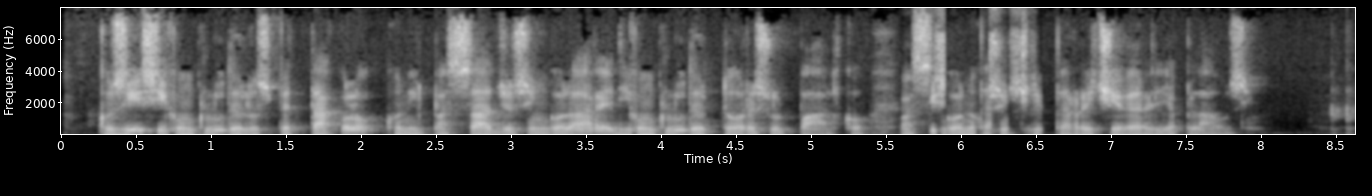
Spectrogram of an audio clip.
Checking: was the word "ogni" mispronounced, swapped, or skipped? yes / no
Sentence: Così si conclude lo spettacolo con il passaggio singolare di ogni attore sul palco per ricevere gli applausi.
yes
